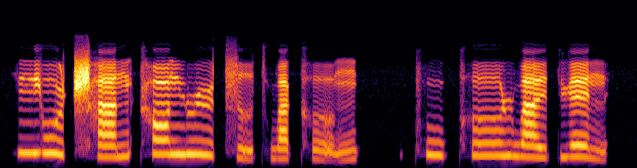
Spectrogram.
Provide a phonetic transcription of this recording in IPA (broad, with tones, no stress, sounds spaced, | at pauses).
n̪ j o˥˩ ʊ̯ ʈ͡ʂʰ a˧˥ n kʰ ɑ˥ ŋ ɻ ɻ̩˥˩ t͡s ɹ̩˨˩ t̪ʰ w ä˦ kʰ ɤ̰˨˩˦ ŋ | kʰ u˥˩ kʰ ɤ˥ ɻ w a˥˧ ɪ̯ t̪ ɥ ɛ˥˩ n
